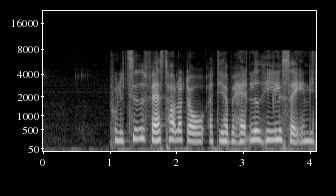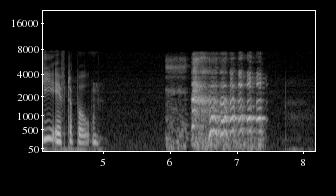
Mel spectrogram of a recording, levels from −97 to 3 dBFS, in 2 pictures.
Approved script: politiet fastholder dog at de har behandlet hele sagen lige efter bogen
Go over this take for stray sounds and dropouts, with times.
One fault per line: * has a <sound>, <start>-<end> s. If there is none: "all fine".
* has a laugh, 5.9-7.5 s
